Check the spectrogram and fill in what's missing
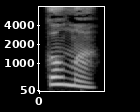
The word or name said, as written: ಗೋಮ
